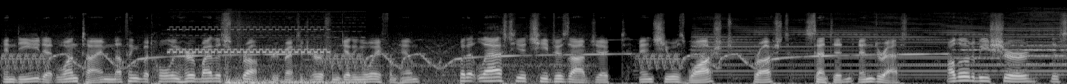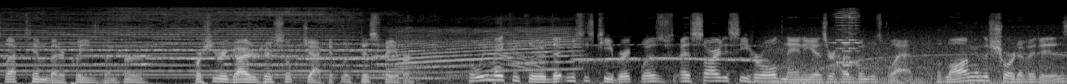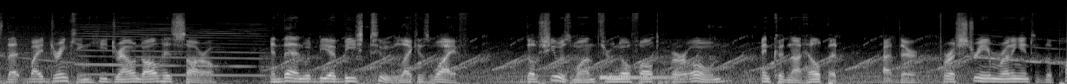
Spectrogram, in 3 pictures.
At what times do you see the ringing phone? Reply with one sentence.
You can hear the ringing phone from 1.6 to 3.7 s, from 18.0 to 19.3 s and from 27.3 to 28.1 s.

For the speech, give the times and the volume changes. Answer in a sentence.
The speech can be heard from 0.0 to 31.9 s, at a steady volume.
